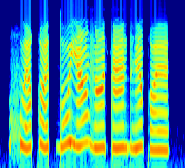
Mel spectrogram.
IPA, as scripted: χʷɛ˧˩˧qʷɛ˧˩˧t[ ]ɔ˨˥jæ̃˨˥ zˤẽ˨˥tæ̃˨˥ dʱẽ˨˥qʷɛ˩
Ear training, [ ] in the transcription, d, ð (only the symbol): d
